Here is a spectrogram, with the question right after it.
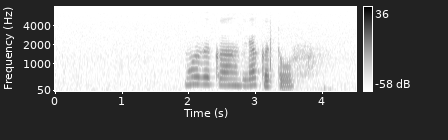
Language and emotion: Russian, sad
